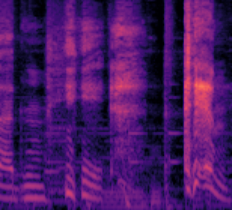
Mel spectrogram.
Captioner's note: laughs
